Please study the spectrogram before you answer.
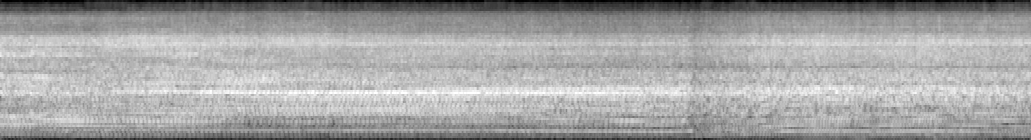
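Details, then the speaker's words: Engine-driven pressure washer, engine runs fine after throttle linkage adjustment, pump engaged: runs fine for about a second, then a harsh, gritty metal-on-metal grind with a brief load dip; pump grinding noise, owner suspects low or leaked pump oil. "is that when it's engaged right it runs fine for like a second and then it goes to like this this sound where it seems like it's metal grinding on metal"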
